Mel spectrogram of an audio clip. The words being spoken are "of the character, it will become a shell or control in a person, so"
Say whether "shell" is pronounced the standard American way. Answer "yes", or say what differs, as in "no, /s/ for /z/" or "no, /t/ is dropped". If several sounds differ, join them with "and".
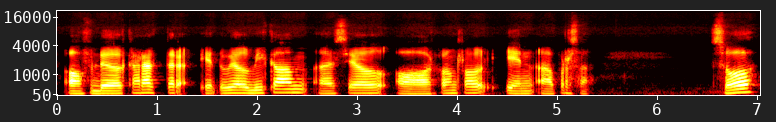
no, /s/ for /ʃ/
